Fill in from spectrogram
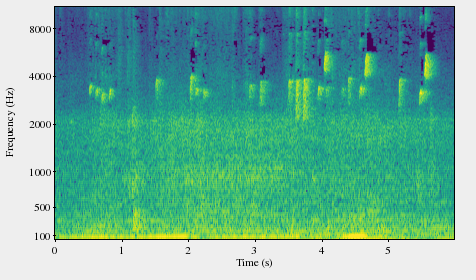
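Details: Major goldfinch in Greece giving a scattered series of short, high, bright twittering notes and chirps, spaced irregularly, over a steady low hum and background noise.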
